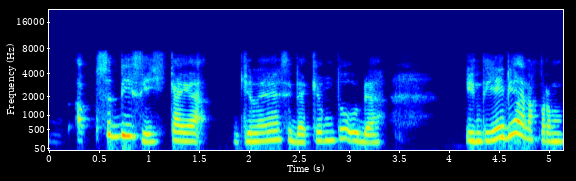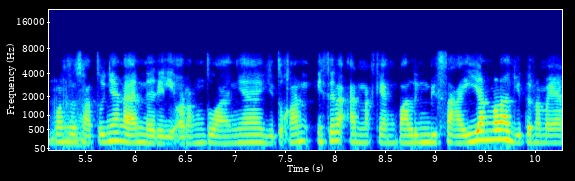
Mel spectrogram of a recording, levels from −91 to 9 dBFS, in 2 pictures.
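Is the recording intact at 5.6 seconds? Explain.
Yes, the audio is intact at 5.6 seconds, with the speech carried cleanly through the AMR wideband (HD Voice) codec at 12.65 kbit/s and nothing there beyond that codec's usual top-end limit.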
